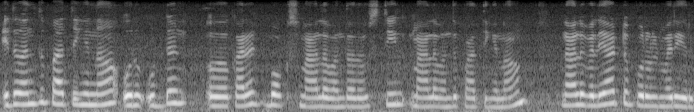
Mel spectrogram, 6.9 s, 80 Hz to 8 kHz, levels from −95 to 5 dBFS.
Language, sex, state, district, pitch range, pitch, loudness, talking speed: Tamil, female, Tamil Nadu, Chennai, 235-290 Hz, 260 Hz, -16 LUFS, 175 wpm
